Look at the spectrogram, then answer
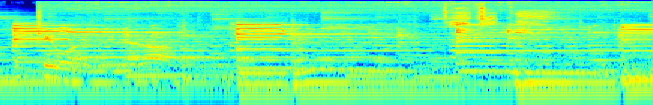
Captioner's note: mumbling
